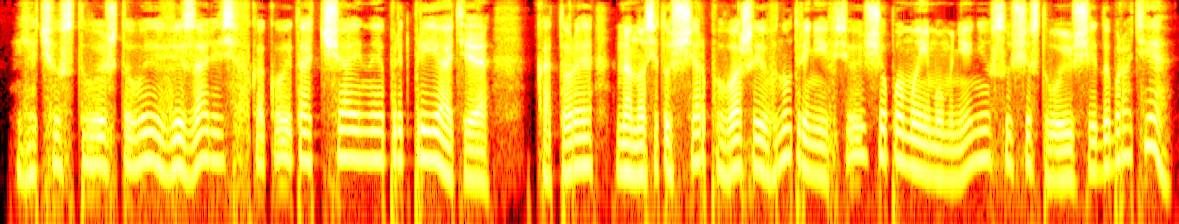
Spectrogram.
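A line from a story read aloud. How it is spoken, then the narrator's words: Trembling voice. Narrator (Russian): дрожащим голосом произнес триллианец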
